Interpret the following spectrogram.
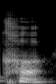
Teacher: जैसे ही आप ख बोलेंगे तो आपके मुंह से ज्यादा हवा निकलेगी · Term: महाप्राण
